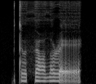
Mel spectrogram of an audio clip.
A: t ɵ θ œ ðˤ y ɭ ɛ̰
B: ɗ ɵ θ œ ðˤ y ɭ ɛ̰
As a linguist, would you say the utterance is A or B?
A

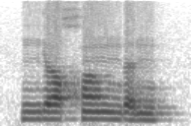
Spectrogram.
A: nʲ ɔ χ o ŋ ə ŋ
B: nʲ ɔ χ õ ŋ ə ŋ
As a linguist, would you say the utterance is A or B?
B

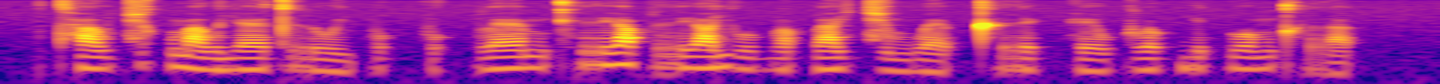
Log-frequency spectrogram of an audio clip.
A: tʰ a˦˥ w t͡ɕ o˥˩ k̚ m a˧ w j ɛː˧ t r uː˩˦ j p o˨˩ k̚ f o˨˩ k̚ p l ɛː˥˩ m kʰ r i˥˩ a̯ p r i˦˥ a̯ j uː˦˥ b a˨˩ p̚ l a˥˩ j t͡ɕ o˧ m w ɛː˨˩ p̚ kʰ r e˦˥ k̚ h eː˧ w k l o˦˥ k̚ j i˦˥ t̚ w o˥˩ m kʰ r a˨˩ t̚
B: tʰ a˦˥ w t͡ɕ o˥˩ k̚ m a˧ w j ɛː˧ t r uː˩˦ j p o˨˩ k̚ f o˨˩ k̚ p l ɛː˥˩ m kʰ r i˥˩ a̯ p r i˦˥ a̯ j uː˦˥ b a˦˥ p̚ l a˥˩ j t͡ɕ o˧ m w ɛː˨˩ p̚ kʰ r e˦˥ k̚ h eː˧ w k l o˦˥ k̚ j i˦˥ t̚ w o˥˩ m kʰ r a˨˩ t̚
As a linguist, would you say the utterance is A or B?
B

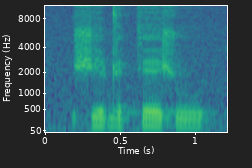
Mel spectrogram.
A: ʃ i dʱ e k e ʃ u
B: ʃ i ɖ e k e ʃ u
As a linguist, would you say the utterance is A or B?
B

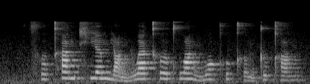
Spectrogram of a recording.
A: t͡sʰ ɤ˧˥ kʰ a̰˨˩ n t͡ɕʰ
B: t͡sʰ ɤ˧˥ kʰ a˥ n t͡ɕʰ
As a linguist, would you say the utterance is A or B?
B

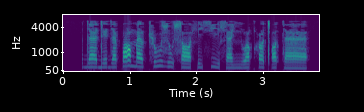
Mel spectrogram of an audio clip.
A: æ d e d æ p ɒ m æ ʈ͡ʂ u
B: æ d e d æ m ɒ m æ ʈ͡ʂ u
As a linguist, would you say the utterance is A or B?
A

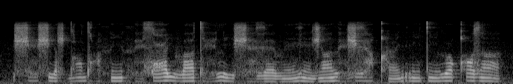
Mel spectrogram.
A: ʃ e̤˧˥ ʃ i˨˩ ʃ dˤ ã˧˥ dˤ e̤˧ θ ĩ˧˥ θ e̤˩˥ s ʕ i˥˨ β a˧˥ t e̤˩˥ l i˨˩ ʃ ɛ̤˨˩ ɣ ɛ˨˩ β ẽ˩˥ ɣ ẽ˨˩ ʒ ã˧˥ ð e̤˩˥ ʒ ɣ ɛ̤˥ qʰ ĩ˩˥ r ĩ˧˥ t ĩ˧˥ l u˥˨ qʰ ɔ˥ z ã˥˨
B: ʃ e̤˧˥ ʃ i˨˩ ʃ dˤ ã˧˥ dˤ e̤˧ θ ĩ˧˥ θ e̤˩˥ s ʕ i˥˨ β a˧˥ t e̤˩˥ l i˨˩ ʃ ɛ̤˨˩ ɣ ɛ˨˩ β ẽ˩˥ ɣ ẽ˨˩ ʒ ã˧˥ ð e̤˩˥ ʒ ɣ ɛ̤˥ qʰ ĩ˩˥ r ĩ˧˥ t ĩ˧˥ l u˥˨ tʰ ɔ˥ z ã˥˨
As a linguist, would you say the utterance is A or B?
A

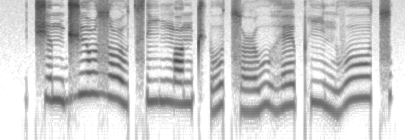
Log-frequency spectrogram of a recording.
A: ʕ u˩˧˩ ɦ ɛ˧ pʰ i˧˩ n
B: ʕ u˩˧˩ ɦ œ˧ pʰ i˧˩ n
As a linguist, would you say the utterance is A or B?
A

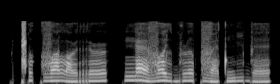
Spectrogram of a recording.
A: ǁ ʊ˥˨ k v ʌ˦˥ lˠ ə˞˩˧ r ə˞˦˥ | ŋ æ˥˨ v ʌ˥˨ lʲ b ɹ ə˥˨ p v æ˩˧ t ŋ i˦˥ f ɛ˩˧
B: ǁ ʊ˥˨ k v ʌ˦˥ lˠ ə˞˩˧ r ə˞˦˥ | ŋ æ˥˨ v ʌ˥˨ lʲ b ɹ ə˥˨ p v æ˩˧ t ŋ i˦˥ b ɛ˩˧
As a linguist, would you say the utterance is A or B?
B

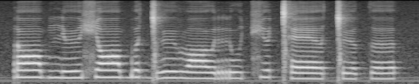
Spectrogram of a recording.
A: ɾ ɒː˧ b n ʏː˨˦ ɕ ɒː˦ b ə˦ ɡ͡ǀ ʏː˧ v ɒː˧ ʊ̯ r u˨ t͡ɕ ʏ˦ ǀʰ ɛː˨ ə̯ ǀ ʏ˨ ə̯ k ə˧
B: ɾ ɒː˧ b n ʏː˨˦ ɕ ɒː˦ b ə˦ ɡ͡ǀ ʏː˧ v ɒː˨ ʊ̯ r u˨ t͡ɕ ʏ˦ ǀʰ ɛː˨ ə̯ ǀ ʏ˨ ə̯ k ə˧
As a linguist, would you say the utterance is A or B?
B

